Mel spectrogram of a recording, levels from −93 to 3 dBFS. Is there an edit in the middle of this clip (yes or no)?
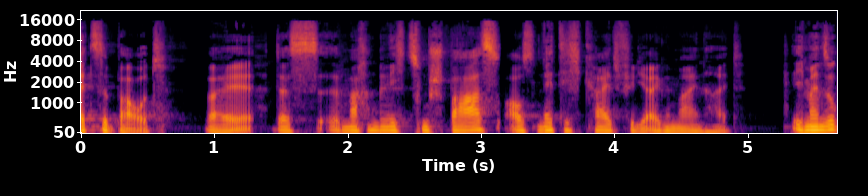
yes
